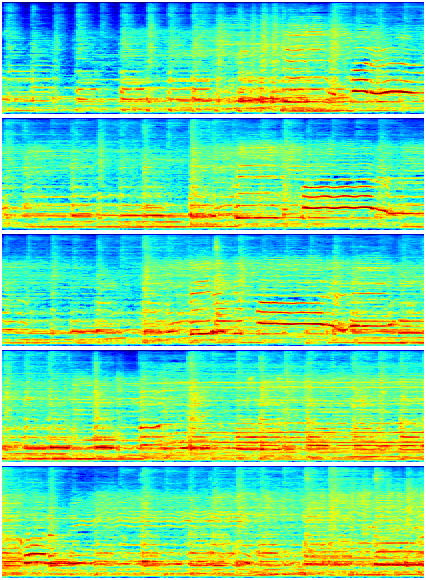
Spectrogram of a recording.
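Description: Live amplified rock band playing: two electric guitars, electric bass and drum kit, with a wavering lead melody coming in and out every few seconds over a steady beat.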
